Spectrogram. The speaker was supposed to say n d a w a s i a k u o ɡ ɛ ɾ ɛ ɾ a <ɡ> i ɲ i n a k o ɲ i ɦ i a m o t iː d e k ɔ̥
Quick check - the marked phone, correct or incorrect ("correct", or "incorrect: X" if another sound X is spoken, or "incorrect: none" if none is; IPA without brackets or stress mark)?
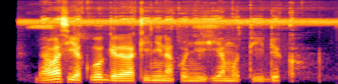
incorrect: k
